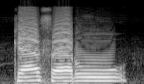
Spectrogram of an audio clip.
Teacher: runya dibaca dengan tebal dan di sini ada ro tafkhim karena ro berharakat dammah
